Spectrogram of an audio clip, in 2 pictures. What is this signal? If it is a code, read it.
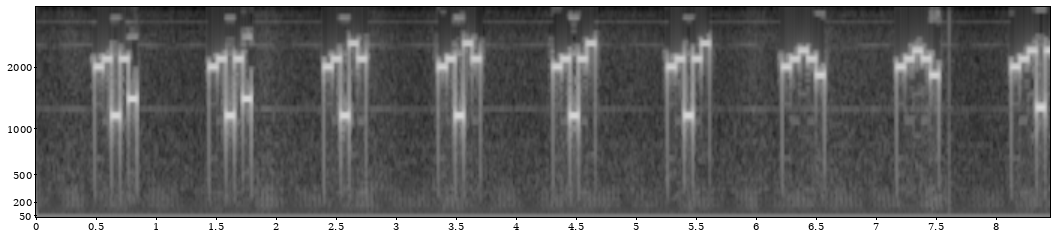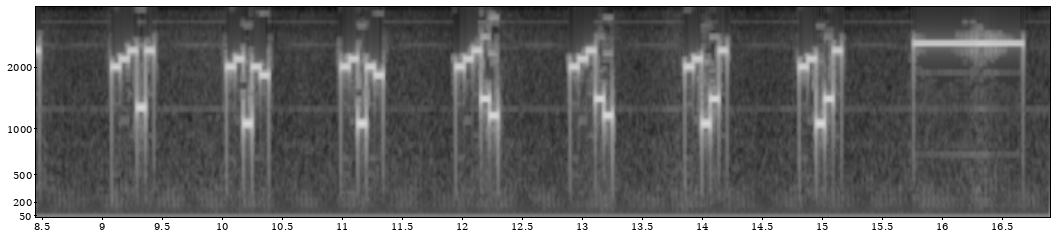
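Five-tone selective call (ZVEI), heard as quick runs of five tones, tones of about 70 ms. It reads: 89294 89294 89229 89229 89299 89299 89097 89097 89030 89030 89187 89187 89042 89042 89140 89140
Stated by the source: ZVEI five-tone call received by SDR, from the feuerwehr-orlamuende.org audio server.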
